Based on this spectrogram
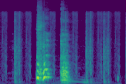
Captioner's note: coughing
